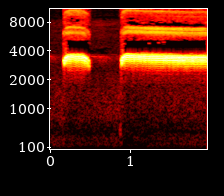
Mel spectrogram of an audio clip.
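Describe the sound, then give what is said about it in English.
A referee's whistle blown at halftime gives two shrill, steady blasts, a short one followed by a longer sustained one, each holding an even high pitch. “See how quiet that is? See how quiet that whistle is, guys?”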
